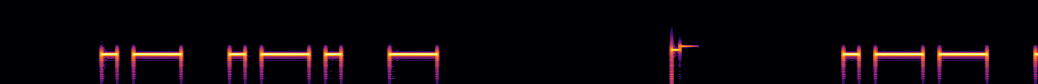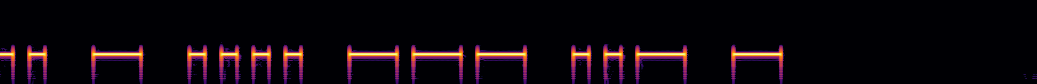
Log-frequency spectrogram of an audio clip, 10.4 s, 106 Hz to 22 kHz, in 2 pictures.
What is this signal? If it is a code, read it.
Morse code, heard as a keyed tone, about 15 wpm, 700 Hz. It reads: ART WITHOUT
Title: Sentences from Top 600 Words - New Word Drill - 15wpm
